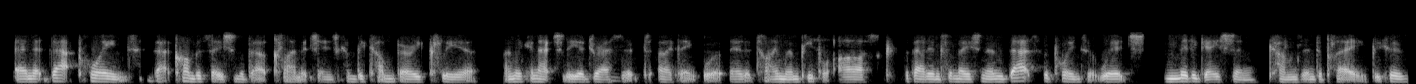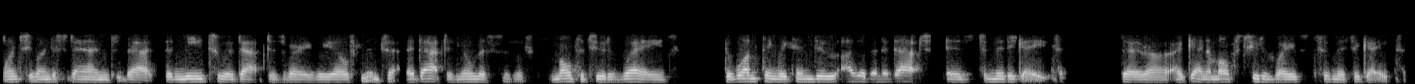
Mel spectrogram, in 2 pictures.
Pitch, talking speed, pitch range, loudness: 125 Hz, 180 wpm, 120-130 Hz, -19 LUFS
